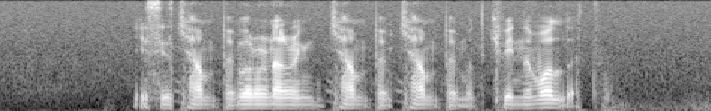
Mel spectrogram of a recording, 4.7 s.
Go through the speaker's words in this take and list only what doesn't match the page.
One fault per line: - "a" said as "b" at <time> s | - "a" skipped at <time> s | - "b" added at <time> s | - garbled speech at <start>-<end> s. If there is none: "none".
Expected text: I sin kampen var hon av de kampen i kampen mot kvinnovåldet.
none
